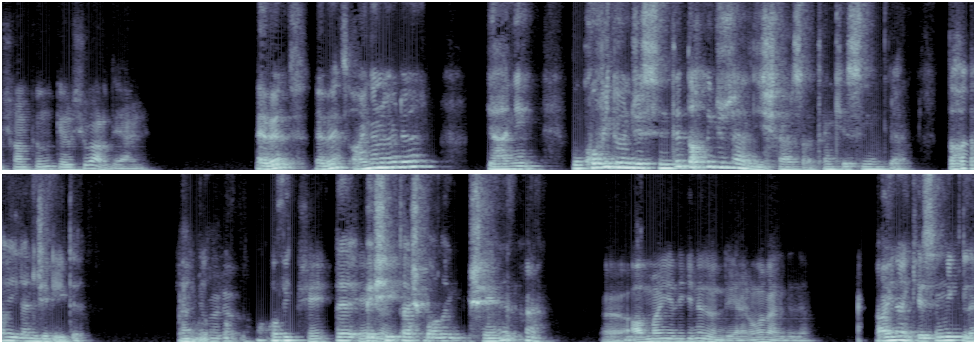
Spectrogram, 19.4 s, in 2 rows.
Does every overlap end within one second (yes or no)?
no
